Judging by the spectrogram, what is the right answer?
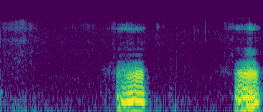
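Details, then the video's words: Shih Tzu sleeping deeply indoors, snoring like an old man: two loud, rough, buzzy snores about two and a half seconds apart, each lasting roughly half a second, with quiet breathing between. "SHIH TZU RONCANDO COMO UN VIEJO"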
